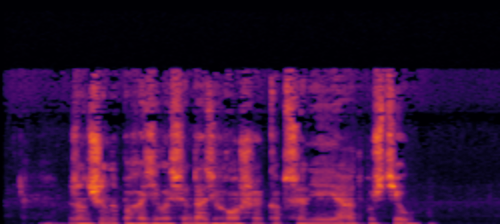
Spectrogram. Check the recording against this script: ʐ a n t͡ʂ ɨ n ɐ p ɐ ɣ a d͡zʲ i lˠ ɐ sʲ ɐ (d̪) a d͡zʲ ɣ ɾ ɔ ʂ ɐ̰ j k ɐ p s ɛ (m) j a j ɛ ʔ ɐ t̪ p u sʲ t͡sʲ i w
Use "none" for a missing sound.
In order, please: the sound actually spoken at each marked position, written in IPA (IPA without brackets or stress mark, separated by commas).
d̪, n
